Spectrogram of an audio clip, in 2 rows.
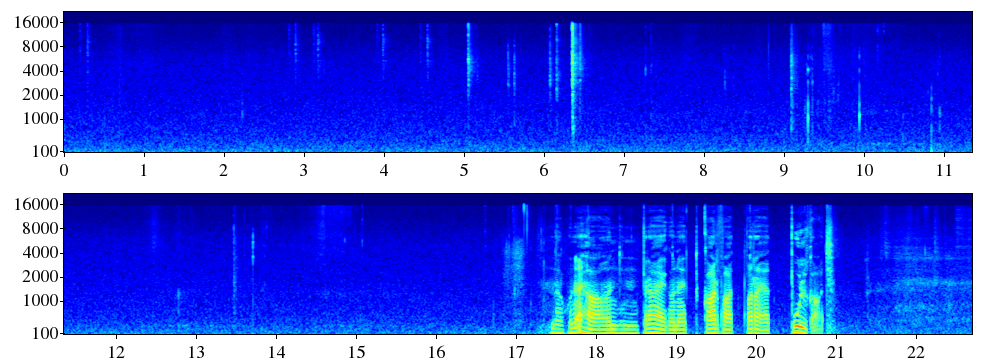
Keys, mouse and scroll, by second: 0.2 click, 3.1 click, 3.8 click, 4.4 click, 8.4 n.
